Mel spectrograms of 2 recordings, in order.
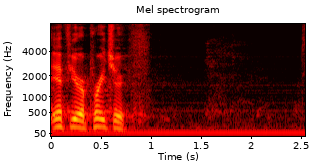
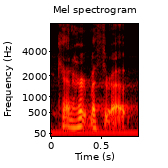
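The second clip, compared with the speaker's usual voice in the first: mock sore-throat aside; 6 dB quieter than usual. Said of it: "sometimes I'm like".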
